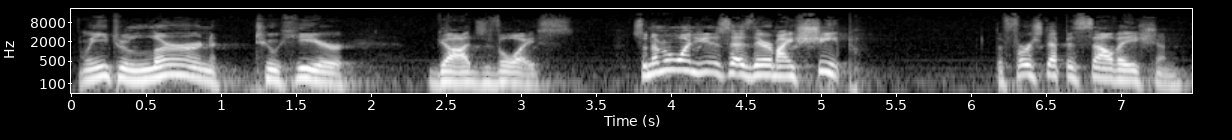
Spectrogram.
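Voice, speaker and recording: A man preaching a sermon, earnest and emphatic, slowing down to stress key phrases. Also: fairly high pitch, very animated. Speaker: pastor.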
